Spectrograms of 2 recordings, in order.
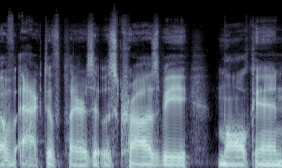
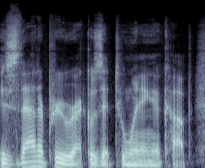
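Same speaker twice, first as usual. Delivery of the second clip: ordinary talk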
